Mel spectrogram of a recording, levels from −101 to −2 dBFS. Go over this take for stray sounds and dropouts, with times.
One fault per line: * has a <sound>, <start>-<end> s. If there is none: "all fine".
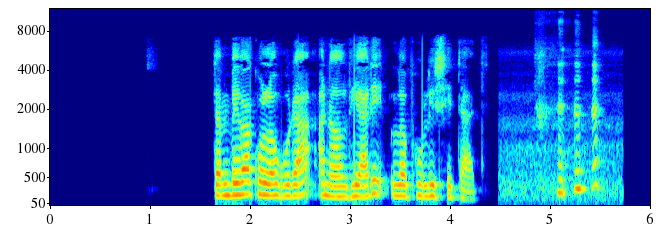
* has a laugh, 4.8-5.6 s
